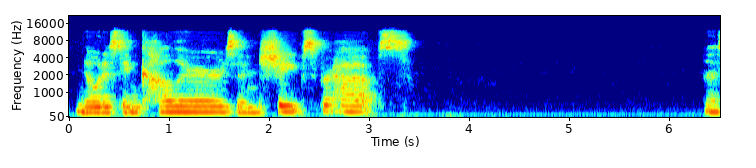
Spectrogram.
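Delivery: measured meditation guide, long pauses between phrases; guided meditation. Acted. Meditation teacher inviting listeners to notice their senses, guided meditation voice. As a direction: ease listeners gently through each sense, unhurried.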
